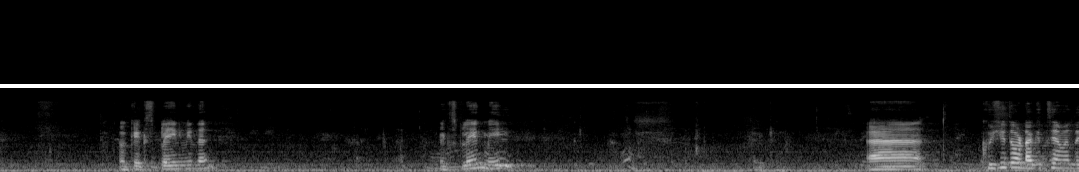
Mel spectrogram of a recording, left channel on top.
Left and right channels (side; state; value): left; silent; digital silence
